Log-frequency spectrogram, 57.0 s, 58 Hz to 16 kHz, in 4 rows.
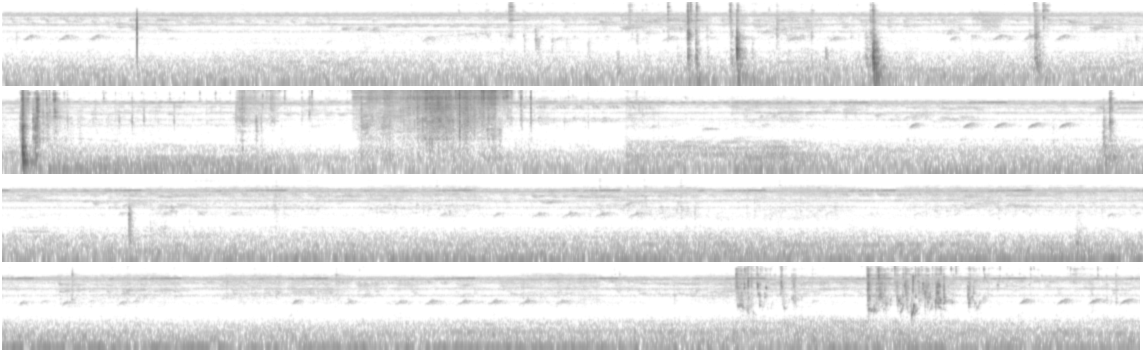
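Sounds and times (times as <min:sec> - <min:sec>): insects chirping: 0:00.0 - 0:57.0
brief rustling: 0:17.2 - 0:21.0
steady low rumble: 0:21.0 - 0:26.1.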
